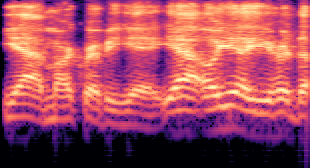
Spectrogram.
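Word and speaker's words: Rebillet: I always want to call him Mark Riblet, but that's not his last name. – McRiblet, it's back, guys. No, it's Rebeye.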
